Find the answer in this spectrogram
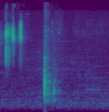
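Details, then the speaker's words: An adult's knee kneeling: a few faint light clicks, then a single short dull pop; knee popping (joint crepitus). "Okay, so let's see. That was the sound of my knee popping. I'm sorry."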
